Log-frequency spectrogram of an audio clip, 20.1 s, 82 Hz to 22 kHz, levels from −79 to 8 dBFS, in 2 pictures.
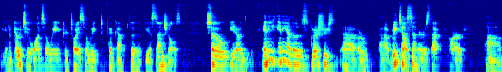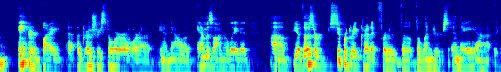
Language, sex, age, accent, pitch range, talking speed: English, male, 40-59, American, 115-145 Hz, 185 wpm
